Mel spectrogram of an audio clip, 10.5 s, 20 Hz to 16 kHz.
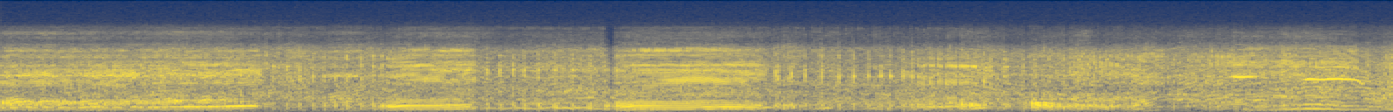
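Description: Yamaha PW50 minibike's small two-stroke engine revving up and down in short bursts as it works through a muddy puddle.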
